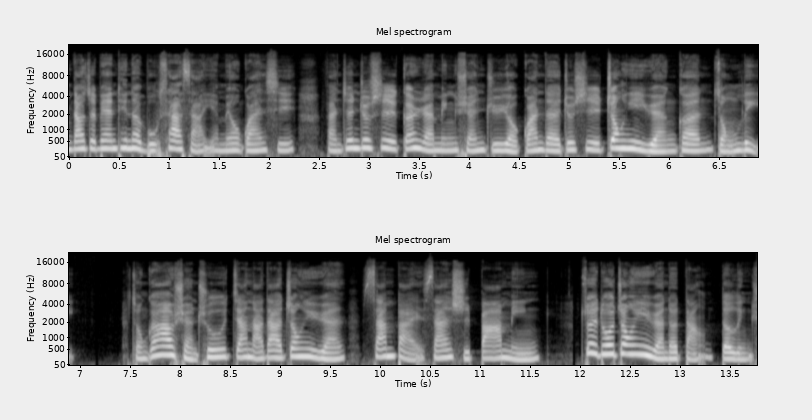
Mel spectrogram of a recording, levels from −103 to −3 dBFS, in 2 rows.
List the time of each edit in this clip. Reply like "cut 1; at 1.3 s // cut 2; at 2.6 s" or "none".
cut 1; at 7.4 s

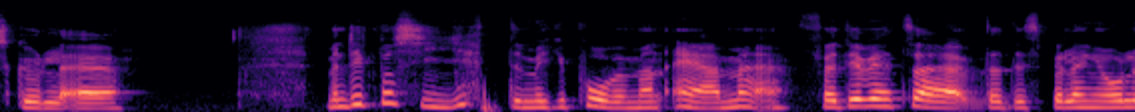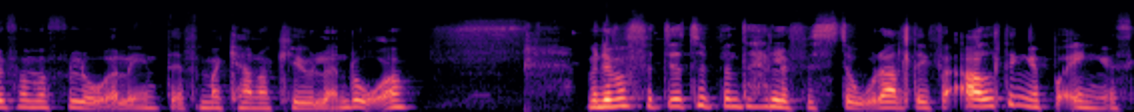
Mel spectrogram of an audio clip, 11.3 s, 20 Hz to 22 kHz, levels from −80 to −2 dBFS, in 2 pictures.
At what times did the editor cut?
cut 1; at 4.9 s

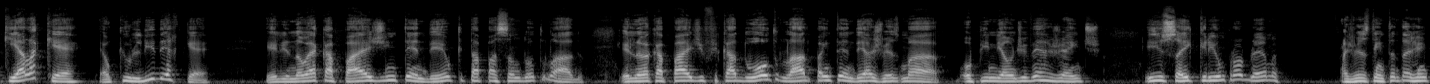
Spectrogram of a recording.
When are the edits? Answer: cut 1; at 9.0 s

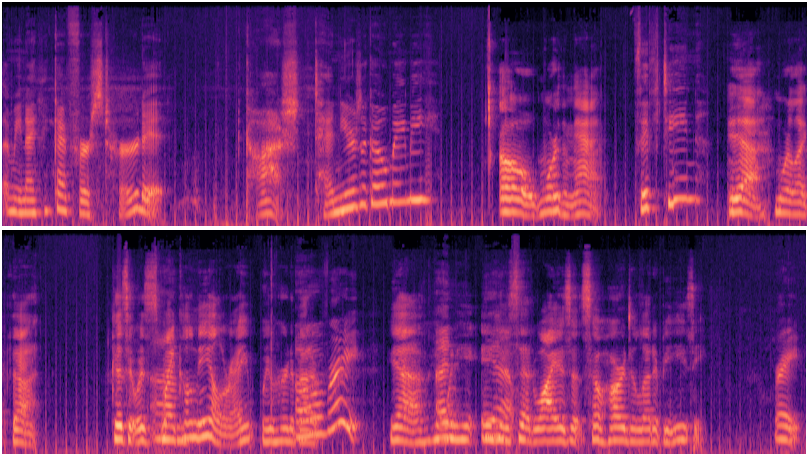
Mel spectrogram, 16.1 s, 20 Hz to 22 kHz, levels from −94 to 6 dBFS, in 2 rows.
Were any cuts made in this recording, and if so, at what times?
none

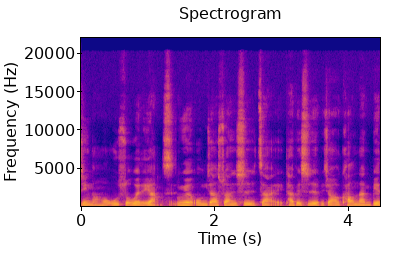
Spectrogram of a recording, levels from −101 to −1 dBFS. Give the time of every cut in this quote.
cut 1; at 1.4 s

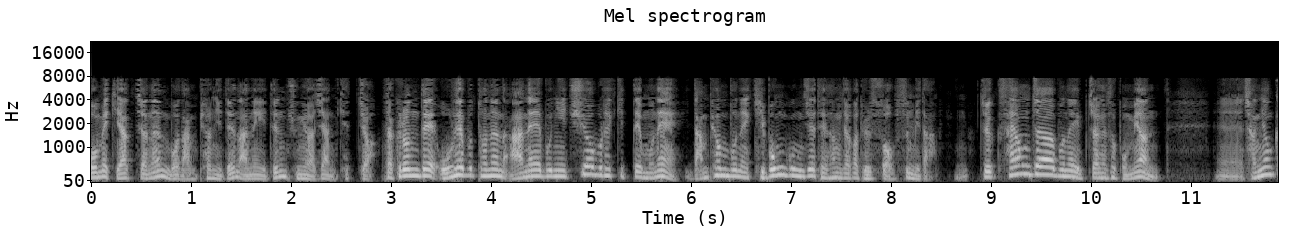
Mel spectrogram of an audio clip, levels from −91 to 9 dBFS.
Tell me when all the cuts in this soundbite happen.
cut 1; at 2.9 s // cut 2; at 8.8 s

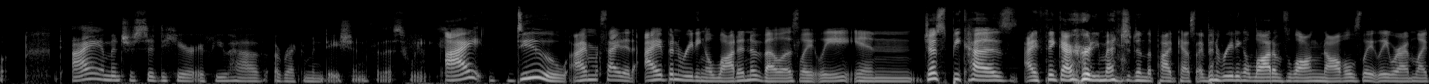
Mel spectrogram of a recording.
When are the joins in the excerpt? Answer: cut 1; at 6.0 s // cut 2; at 10.2 s

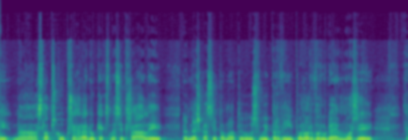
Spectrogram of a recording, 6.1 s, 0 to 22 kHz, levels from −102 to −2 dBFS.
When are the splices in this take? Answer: cut 1; at 1.4 s // cut 2; at 2.7 s

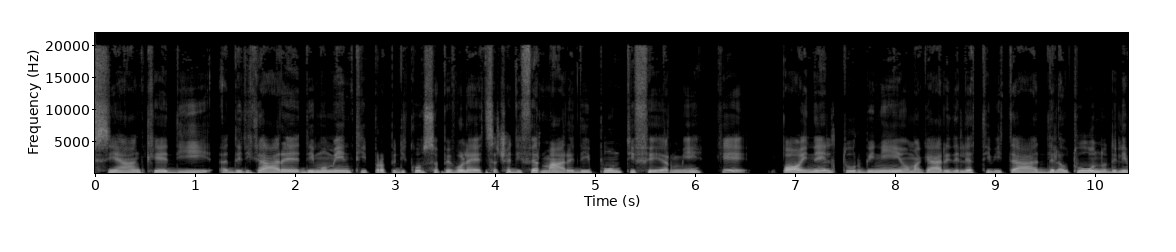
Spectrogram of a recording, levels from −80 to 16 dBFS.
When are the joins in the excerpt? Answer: none

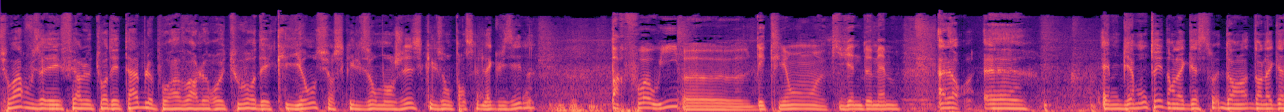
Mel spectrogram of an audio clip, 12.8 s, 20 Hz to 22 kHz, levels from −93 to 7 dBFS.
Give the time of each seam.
cut 1; at 6.8 s // cut 2; at 9.3 s // cut 3; at 11.0 s

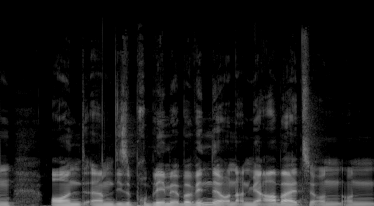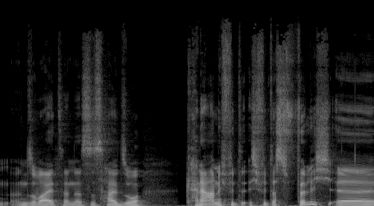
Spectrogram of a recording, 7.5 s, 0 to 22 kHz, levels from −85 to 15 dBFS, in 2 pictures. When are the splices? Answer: none

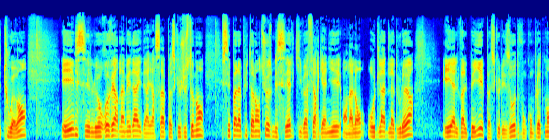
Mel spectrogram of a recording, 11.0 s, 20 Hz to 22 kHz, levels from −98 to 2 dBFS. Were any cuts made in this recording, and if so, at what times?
cut 1; at 1.5 s // cut 2; at 4.4 s

